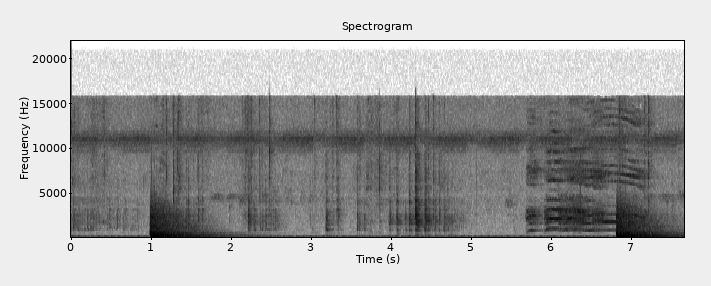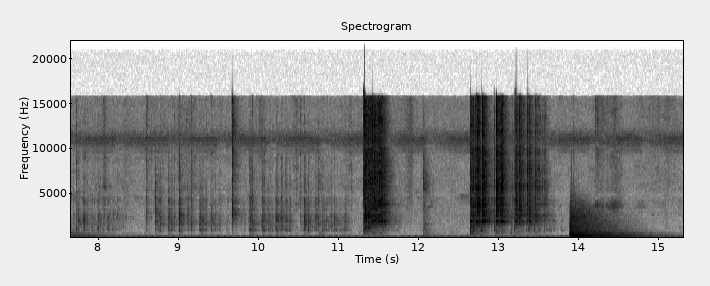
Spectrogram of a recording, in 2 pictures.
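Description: A wooden game piece clacks down onto a board with a dull thud.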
